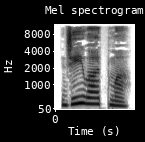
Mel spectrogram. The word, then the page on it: ಜೀವಾತುಮ: jīvātuma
